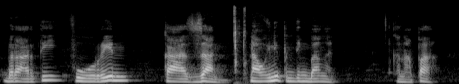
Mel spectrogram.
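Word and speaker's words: 風林火山: Bacanya berarti Furin Kazan.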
